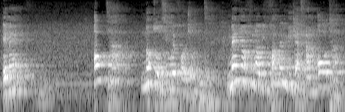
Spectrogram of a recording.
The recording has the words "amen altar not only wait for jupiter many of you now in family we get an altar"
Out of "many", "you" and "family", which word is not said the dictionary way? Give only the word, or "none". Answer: family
